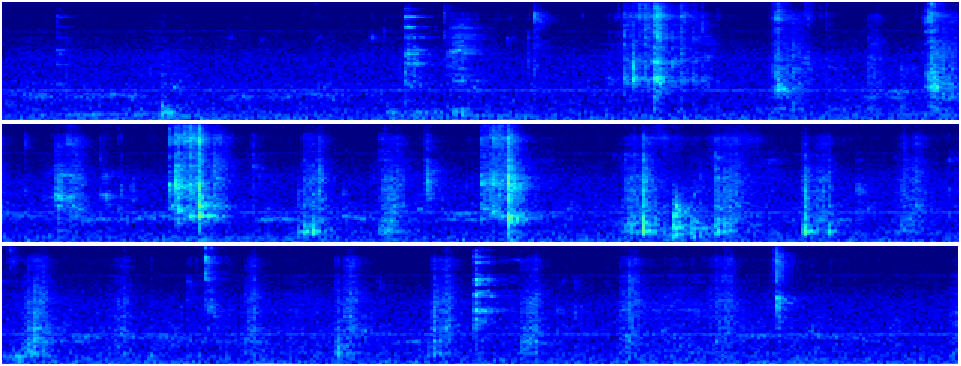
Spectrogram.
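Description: Eating at the table: a spoon tapping and scraping on a plate, with chewing, as scattered light clicks and taps that start a few seconds in and go on irregularly.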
